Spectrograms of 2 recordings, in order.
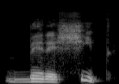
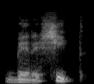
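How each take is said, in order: First: "Bereshit" lento, con la sh suave; Bereshit pronunciado. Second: "Bereshit" más bajo y suave, be-re-shit; Bereshit repetido. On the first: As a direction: decir "Bereshit" despacio, marcando cada sílaba. (leer "Bereshit" en hebreo, pausado) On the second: ("Bereshit" leído de nuevo, bajo y pausado) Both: Shown as a demonstration. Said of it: "Acá dice Bereshit".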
